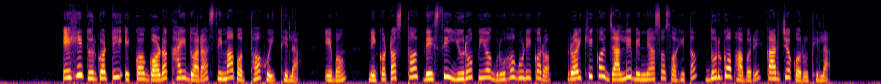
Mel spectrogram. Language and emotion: Odia, neutral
